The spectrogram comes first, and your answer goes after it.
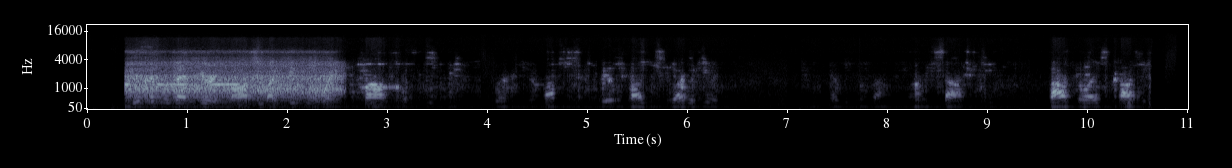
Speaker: okay okay this is normal hearing with background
